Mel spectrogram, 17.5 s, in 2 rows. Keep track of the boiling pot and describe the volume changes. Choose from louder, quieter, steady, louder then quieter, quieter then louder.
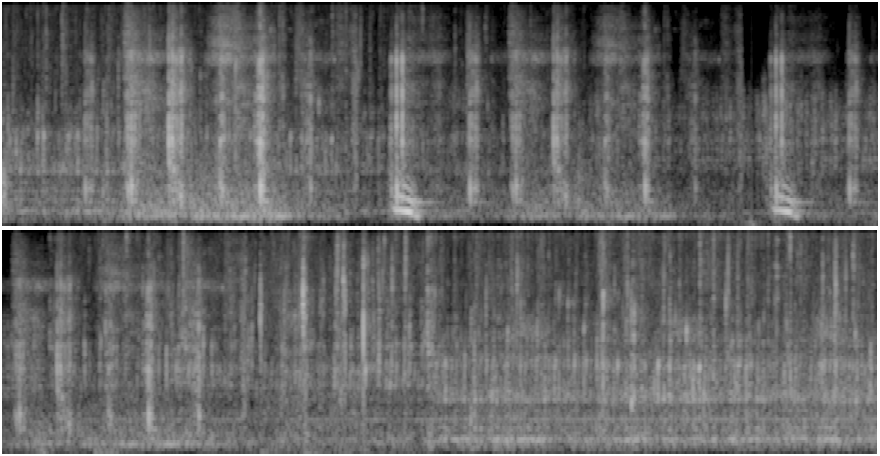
quieter then louder.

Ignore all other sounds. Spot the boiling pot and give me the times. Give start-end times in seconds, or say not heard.
0.0-17.4.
